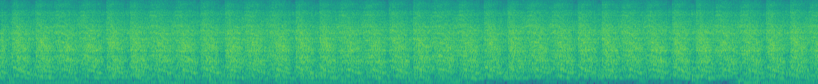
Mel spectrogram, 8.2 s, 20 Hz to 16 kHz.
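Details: Subaru GC8 rally car with a replacement high-compression EJ20 boxer and new TD04 turbo fitted after the old EJ blew, fresh start after priming: settles into a steady, even idle with a smooth pulsing beat and no ticks or knocks; healthy.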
